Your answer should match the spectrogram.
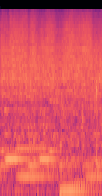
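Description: Kitchen tap running steadily into a stainless steel bowl of cucumber pieces, water splashing over them as they are rinsed, with background music underneath.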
